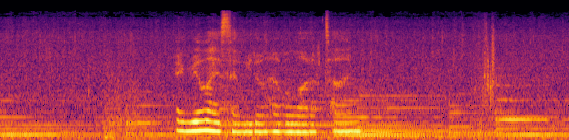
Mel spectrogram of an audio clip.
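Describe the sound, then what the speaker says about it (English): Steady rain patters in the background while someone speaks softly over it, the wash of drops continuing throughout. "It's raining now"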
